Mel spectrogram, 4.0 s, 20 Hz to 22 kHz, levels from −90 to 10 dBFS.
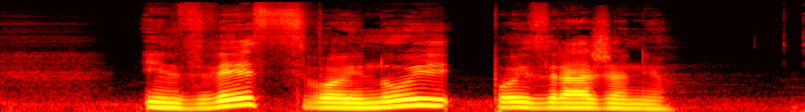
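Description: A short bit of speech, and nothing technically wrong turns up anywhere in it.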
